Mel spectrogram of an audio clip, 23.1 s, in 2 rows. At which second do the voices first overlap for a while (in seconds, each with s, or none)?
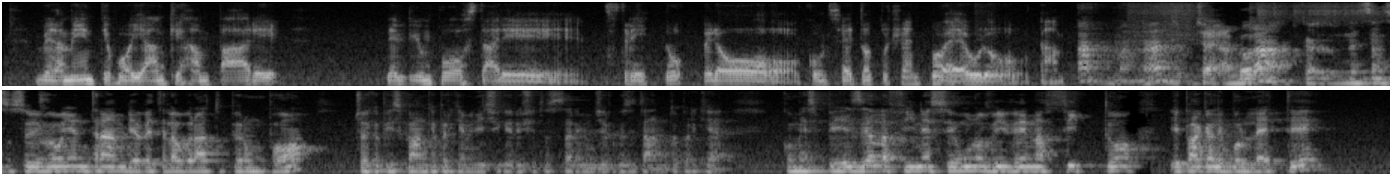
none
